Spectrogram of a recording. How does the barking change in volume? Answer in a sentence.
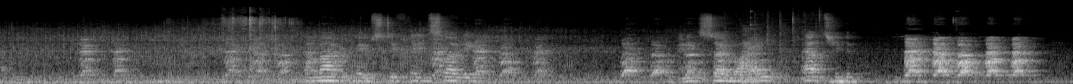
The volume of the barking goes up.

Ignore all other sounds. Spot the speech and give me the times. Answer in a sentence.
The speech can be heard from 3.0 to 4.8 s and from 6.8 to 8.6 s.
